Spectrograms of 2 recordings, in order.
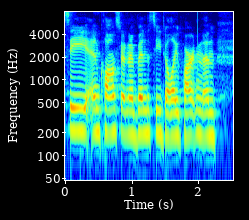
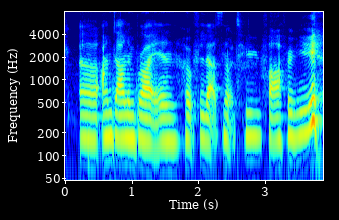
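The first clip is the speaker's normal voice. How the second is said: soft, slow put-on Brighton accent; 3 semitones lower, 8 dB quieter than usual. The speaker says where they are, in a put-on brighton accent. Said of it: "That was just my good Brighton accent".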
